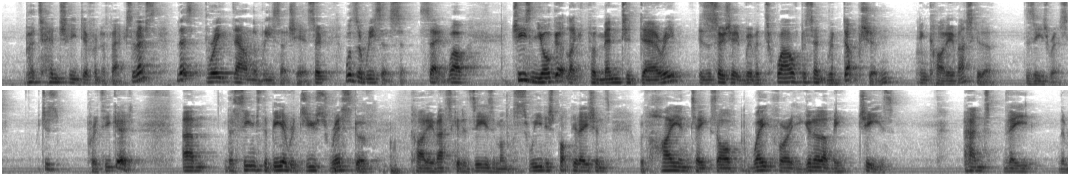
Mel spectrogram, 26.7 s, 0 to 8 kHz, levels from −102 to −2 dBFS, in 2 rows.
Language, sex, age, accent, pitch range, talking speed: English, male, 30-49, British, 100-130 Hz, 155 wpm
